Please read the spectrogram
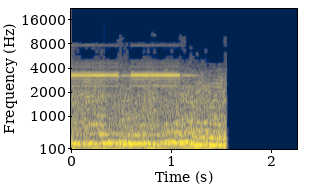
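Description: A high, steady electronic buzzer tone sounds twice in quick succession over arena crowd noise. It is the match field's signal for the end of the autonomous period. The sound then cuts off abruptly.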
